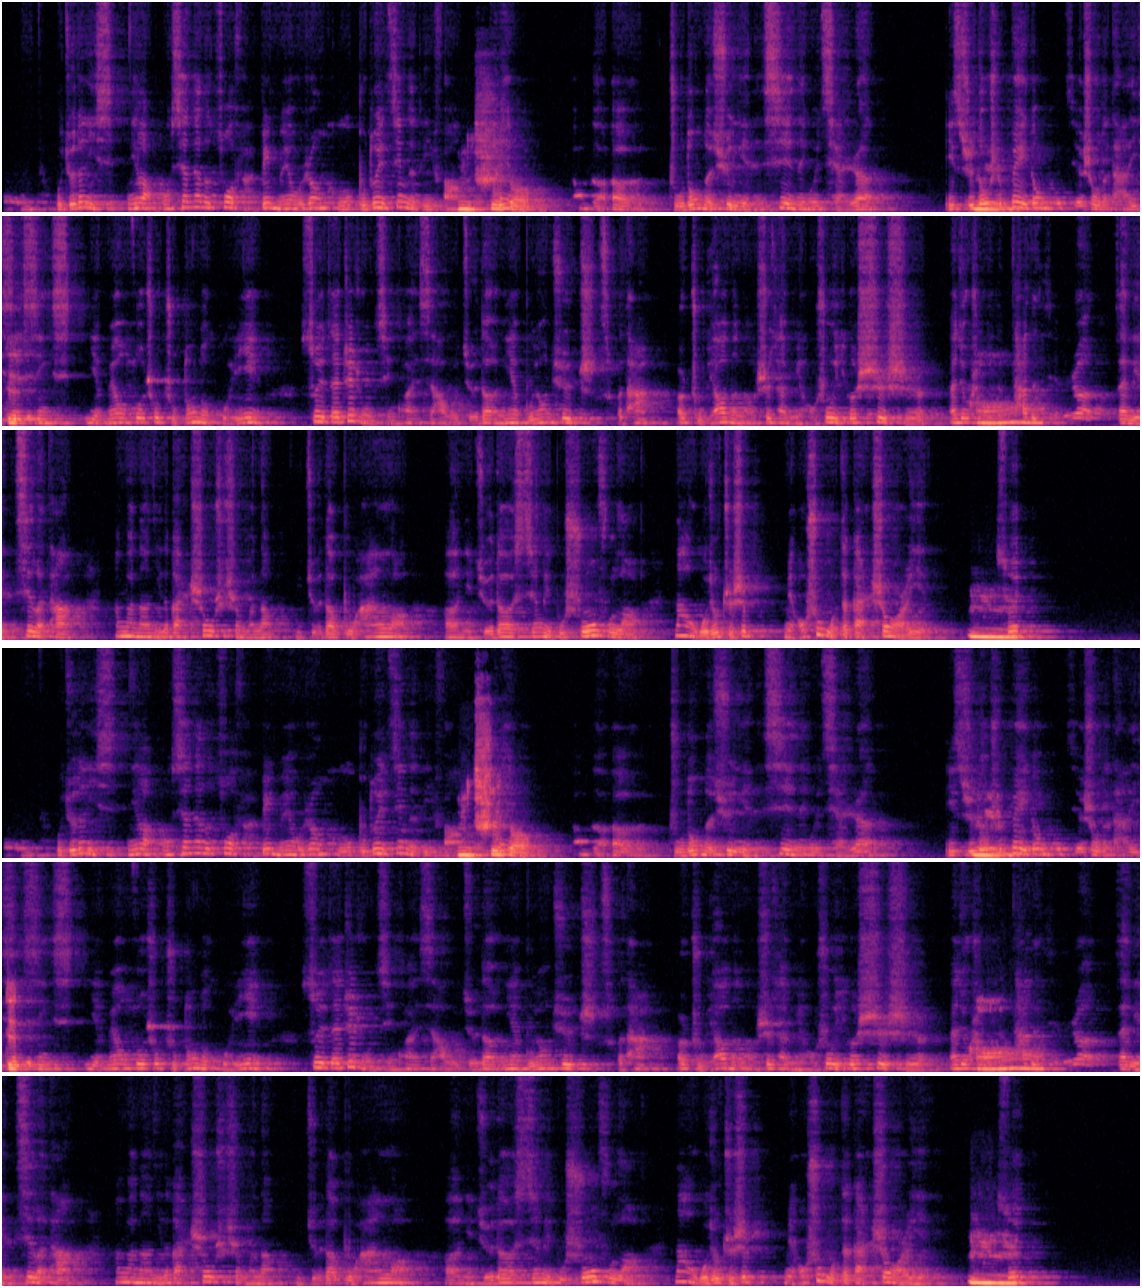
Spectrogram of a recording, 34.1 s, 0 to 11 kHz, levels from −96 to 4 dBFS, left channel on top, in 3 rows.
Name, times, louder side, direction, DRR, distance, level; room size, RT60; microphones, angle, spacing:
voice 1, 0.0-4.6 5.0-5.2 5.7-6.4 6.7-8.7 9.4-11.9 12.2-14.0 14.4-17.3 17.6-17.9 18.1-23.5 23.9-25.5 25.8-26.8 27.2-29.1 29.5-30.2 30.6-32.0 32.8-32.9, left 1 dB, 45° left, 8 dB, 3.1 m, -30 dB
voice 2, 4.5-5.3 9.7-10.1 11.4-11.5 21.1-21.8 32.4-32.9, right 2 dB, 70° right, 10 dB, 1.9 m, -19 dB
29.0 x 14.5 x 8.2 m, 0.89 s
head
